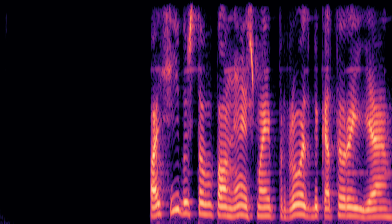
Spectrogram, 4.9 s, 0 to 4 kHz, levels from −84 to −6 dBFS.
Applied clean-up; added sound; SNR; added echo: neural mask model DeepFilterNet 3.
